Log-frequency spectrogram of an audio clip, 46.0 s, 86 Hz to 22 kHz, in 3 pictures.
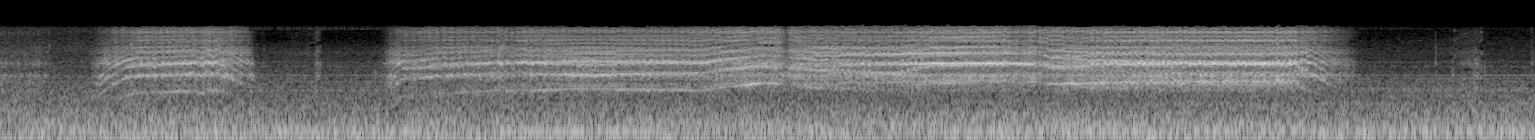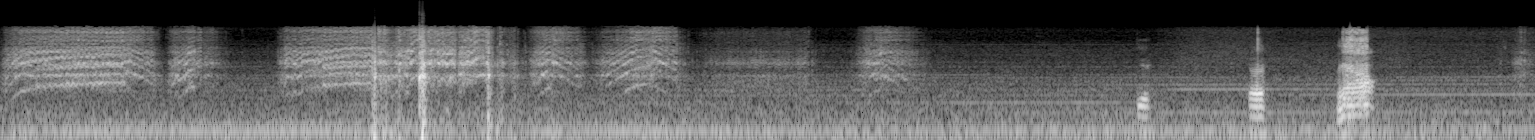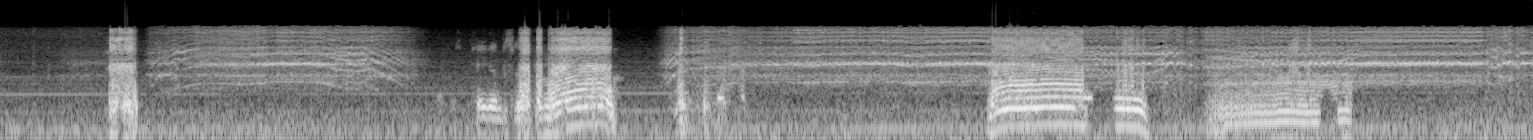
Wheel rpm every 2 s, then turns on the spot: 60, 50, 140, 170, 210, 210, 110, 40, 90, 140, 80, 40, 10, 0, 0, 10, 170, 60, 50, 220, 220, 200, 220.
2-4 22-24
